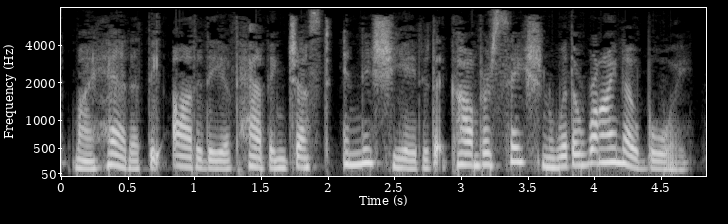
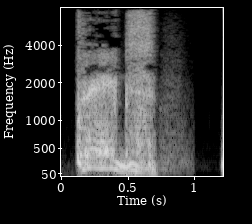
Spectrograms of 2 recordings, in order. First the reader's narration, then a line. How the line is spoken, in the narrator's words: one of them grunted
